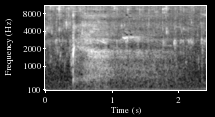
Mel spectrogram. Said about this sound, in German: Ja, einen ganz, ganz lieben Gruß hier aus dem Frühlingswald. Vielleicht hörst du den Bach, vielleicht hörst du die Vögel.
